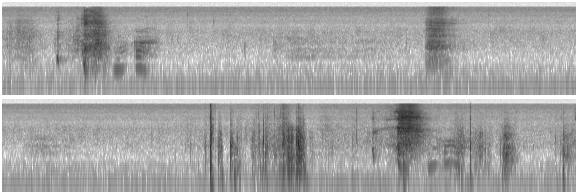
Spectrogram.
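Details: Person already tickly before the fit, recorded by phone on a rainy, stormy day: a few sneezes with quiet breaths between, then a closer burst of sneezes and sniffs over steady room hum; small sneezing fit.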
